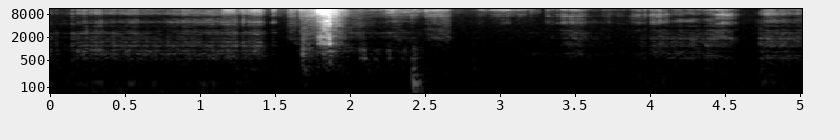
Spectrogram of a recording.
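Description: Coloured pencil scratching faintly on paper as a heart is outlined, with one sharper scrape about two seconds in and a soft knock just after.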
